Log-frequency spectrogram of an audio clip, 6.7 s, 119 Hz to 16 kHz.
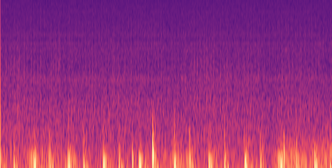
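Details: Heart sounds recorded while the person felt discomfort in the heart: steady, low, paired thumps at about 85 a minute.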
